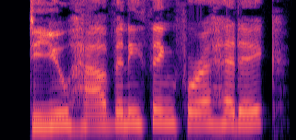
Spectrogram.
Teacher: Do you sounds like dia.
